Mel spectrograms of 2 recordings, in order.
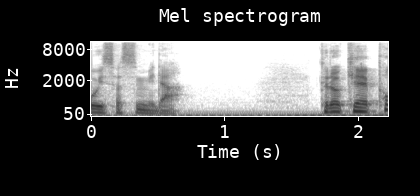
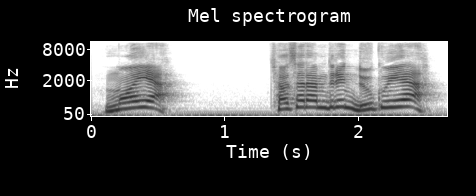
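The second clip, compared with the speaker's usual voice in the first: high, sharp startled mother-in-law; suddenly taken aback, demanding answers; 12 semitones higher than usual. Acted. Mother-in-law sees the cleaners. (깜짝 놀라 따지는 시어머니)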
